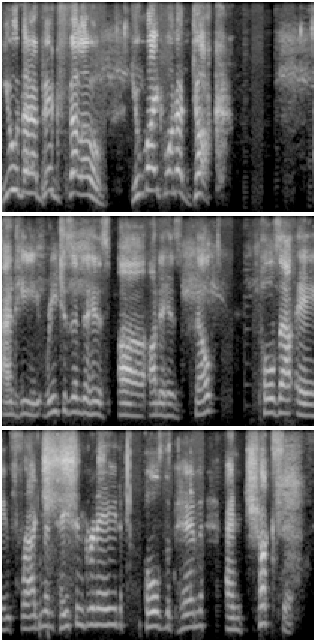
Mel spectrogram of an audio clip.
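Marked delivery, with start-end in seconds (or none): 0.0-2.9 put-on, high, called-out yelling. Voicing a character warning a big fellow before a grenade: yelling in character. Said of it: "he yells out".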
